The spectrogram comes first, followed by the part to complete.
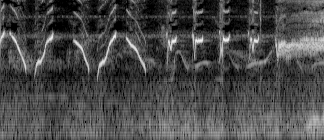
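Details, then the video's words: Tame, large-bodied Chinese hwamei, a strong competition singer, giving loud looping whistles that rise and fall, four swooping notes, then a run of short sharp repeated whistles about four times a second, ending in a buzzy held note. "Họa mi thuần đét, Bộ to - Đấu hót rất tốt"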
